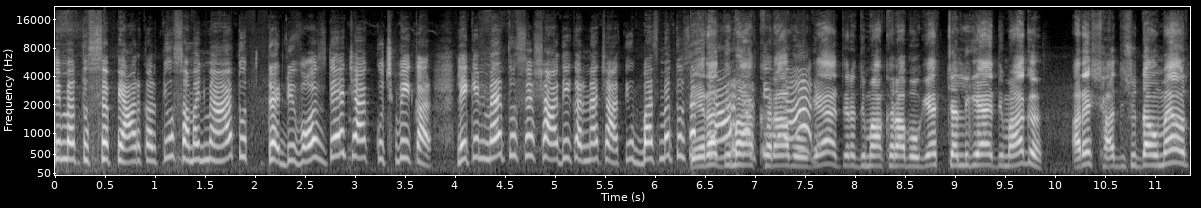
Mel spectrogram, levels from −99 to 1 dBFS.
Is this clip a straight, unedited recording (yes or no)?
yes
